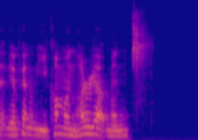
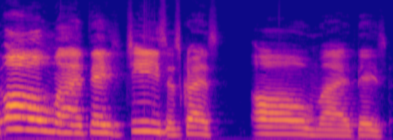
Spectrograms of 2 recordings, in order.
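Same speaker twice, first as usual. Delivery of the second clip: slow, drawn-out loud disbelief, fading down; real amazed slow exclamations; stunned disbelief; 3 semitones higher, 13 dB louder, much slower than usual. Real, not acted. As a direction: stretch every word in shock. Disbelief after dramatic save.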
